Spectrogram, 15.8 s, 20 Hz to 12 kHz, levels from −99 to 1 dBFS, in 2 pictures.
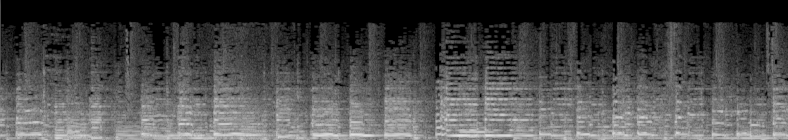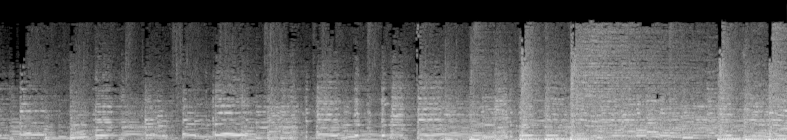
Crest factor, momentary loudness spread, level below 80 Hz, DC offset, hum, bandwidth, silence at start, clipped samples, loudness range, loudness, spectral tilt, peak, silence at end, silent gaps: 20 dB; 7 LU; -32 dBFS; under 0.1%; none; 10.5 kHz; 0 s; under 0.1%; 5 LU; -21 LUFS; -5 dB/octave; 0 dBFS; 0 s; none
